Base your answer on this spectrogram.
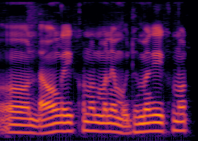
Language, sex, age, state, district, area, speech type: Assamese, male, 45-60, Assam, Charaideo, rural, spontaneous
